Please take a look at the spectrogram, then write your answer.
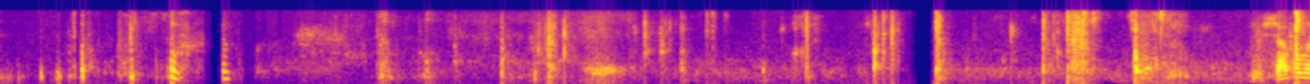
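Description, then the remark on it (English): Tarot cards are shuffled for a tarot reading, with irregular bursts of crisp slapping and riffling that come in quick clusters, pause briefly, then resume throughout. “Shuffling.”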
